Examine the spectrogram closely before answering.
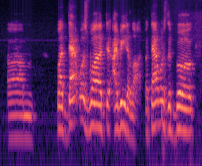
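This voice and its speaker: With a Danish accent, a man talks at a moderate pace in a fairly high pitch with ordinary pitch variation. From Denmark. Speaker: CAD software expert. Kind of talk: casual chat. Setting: live stream video call.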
